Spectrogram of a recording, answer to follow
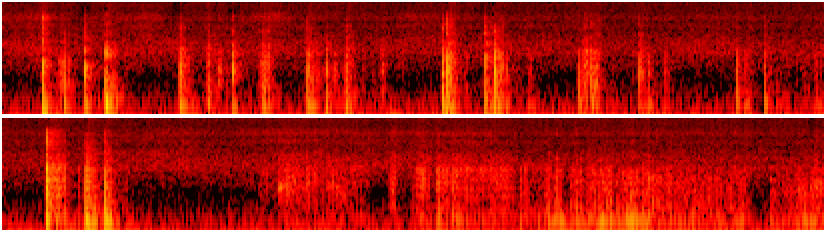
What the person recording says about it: you can hear the texture of the oil paint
